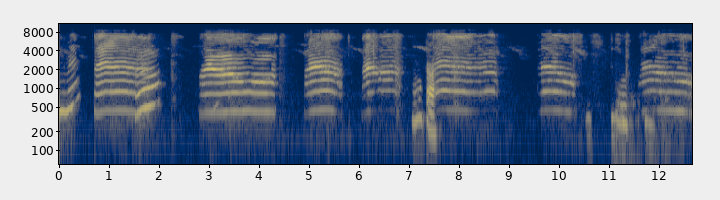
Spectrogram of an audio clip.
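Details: A domestic cat belonging to a neighbour meows insistently, with long, even, harmonic cries following one another almost continuously and brief pauses between them.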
